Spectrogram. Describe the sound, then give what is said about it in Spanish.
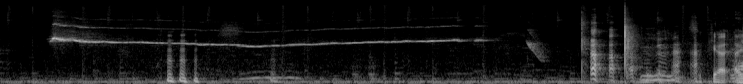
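A voice mimics a whistling firework, a 'silbador', with one long, shrill, steady whistle lasting several seconds, dipping slightly in pitch, fairly loud, with brief bursts of talking before and after. “silbadores.”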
